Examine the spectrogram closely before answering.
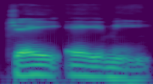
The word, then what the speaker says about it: Jaime: It's also probably worth mentioning, just for context and respect, as Amy shares this in their writing, their name is pronounced J-A-Me. Right, J-A-Me, and pronouns they, them, there.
